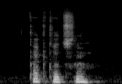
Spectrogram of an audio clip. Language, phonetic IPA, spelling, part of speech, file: Polish, [takˈtɨt͡ʃnɨ], taktyczny, adjective, LL-Q809 (pol)-taktyczny.wav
